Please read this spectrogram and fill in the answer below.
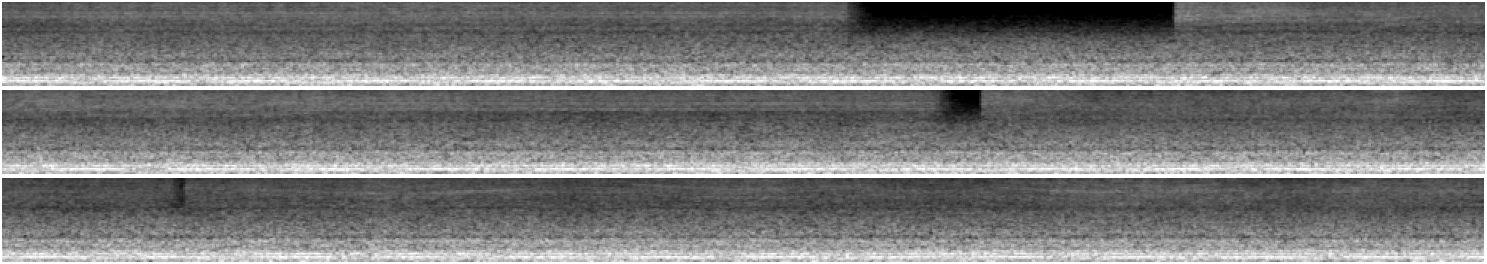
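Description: Hiss of compressed air and paint from a gravity-feed spray gun spraying a car panel, over a steady machine hum. The hiss stops for about two seconds a few seconds in, as the trigger is let go, and again very briefly around the middle.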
